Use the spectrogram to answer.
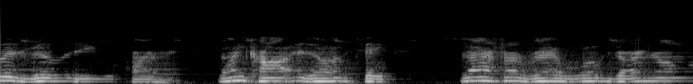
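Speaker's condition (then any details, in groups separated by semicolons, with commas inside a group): Multiple sclerosis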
